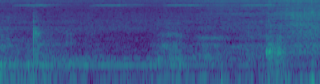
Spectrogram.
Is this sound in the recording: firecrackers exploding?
no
